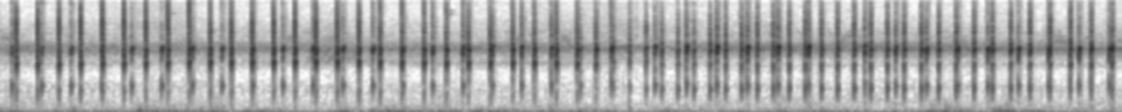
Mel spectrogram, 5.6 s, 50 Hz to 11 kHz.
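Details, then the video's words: Fight between wild white storks at a nest, Latvia, 29 March 2024: unbroken wooden rattle of rapid knocking beats, quickening slightly toward the end. "Cīņa starp baltajiem stārķiem"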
